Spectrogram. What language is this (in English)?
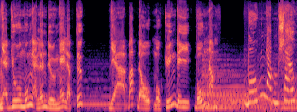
Vietnamese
